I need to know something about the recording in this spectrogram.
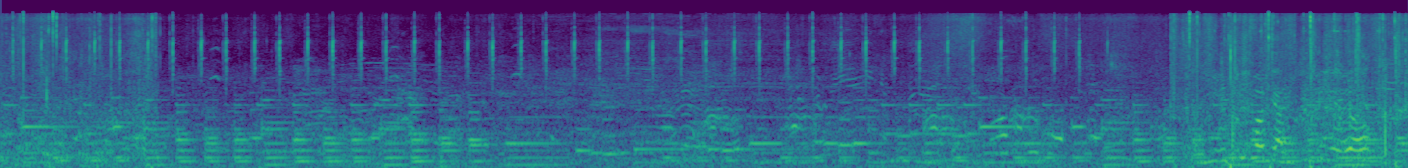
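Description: Background music built on a rapid, even clock-like ticking, with short held notes over it.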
